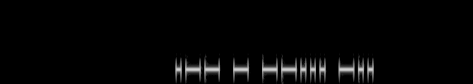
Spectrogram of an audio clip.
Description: Morse code, heard as a keyed tone, about 25 wpm, 700 Hz. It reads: WT7D
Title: USA Call Signs - 4 Characters - 25wpm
